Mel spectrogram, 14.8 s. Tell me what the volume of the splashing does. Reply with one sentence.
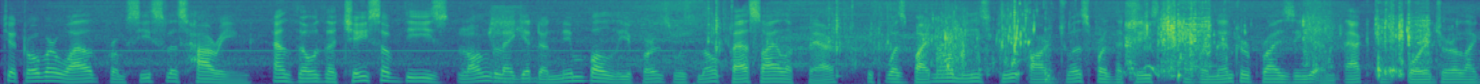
The volume of the splashing goes up.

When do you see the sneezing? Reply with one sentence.
You can hear the sneezing from 4.7 to 5.5 s and from 10.4 to 11.6 s.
